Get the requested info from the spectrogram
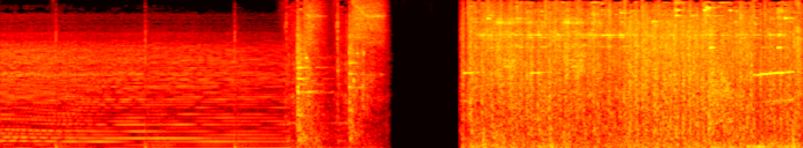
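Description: Film-trailer score: a sustained chord punctuated by low hits about once a second, a quick flurry of hits, then a sudden drop to silence about four seconds in. After the silence comes a dense burst of action sound effects, gunfire and explosions with shattering.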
